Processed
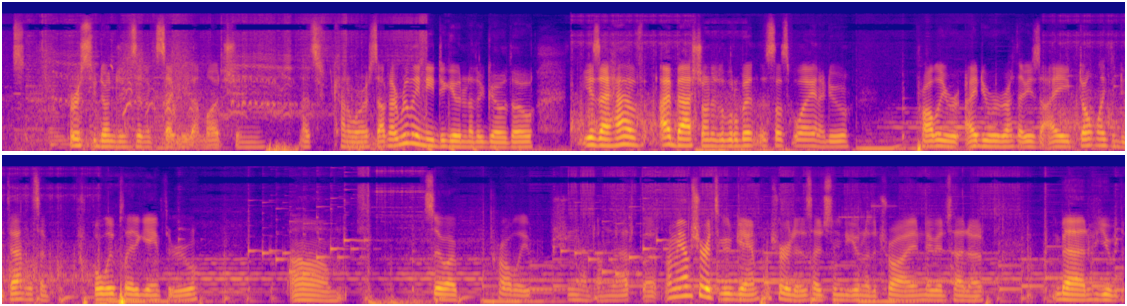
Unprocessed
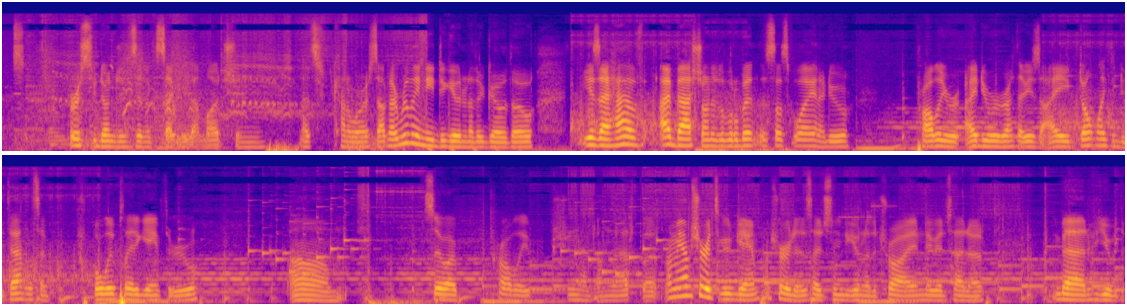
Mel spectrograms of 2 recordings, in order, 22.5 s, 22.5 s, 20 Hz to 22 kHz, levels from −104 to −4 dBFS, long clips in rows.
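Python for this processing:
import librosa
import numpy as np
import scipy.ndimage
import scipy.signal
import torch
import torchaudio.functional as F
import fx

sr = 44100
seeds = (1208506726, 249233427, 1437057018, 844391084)

y = fx.peak_eq(x, sr, hz=4900.0, db=fx.line((9.46, -3.0), (10.06, -11.5)), octaves=0.89, at=(9.46, 10.06), fade=0.02)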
